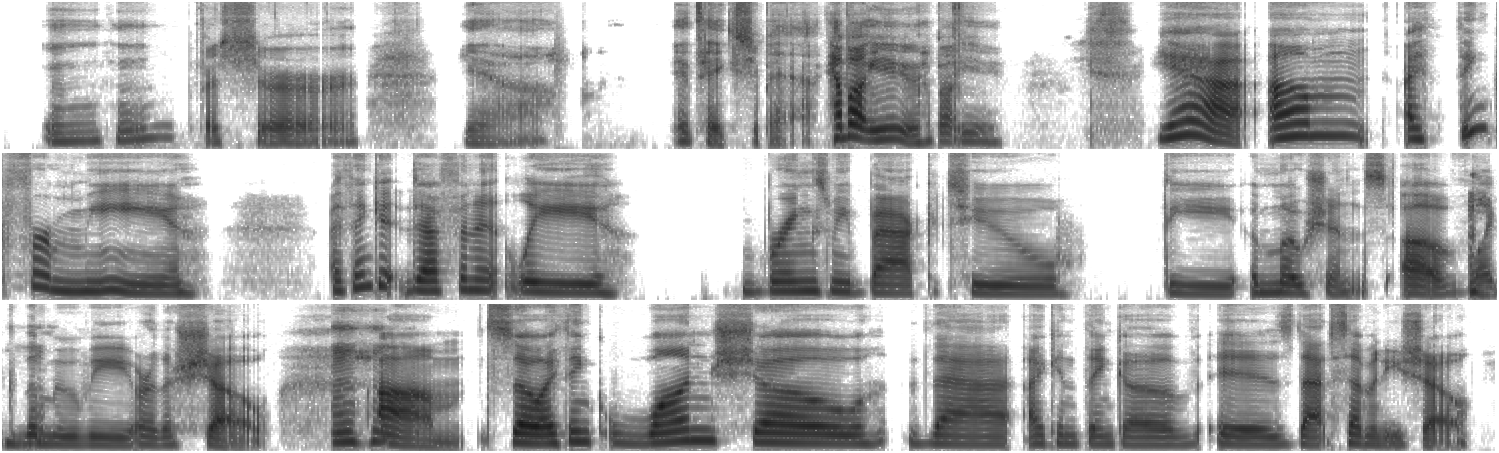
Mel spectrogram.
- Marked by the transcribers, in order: tapping
- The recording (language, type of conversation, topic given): English, unstructured, How can I stop a song from bringing back movie memories?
